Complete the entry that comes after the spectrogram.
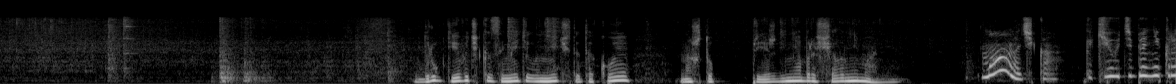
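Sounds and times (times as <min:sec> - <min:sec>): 
washing dishes in a kitchen: 0:00.0 - 0:08.8
speech: 0:04.2 - 0:09.0, 0:10.2 - 0:11.7.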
